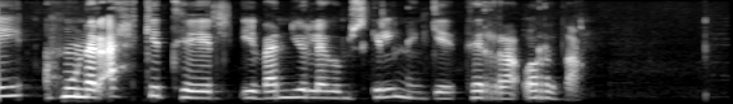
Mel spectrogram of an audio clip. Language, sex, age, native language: Icelandic, female, 30-39, Icelandic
